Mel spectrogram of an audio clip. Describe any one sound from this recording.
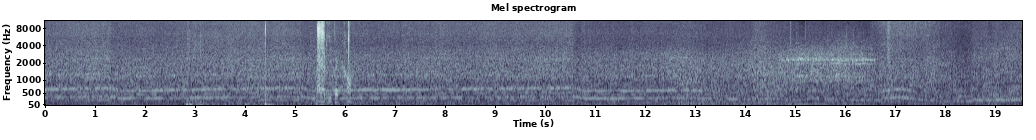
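A racing car engine roars steadily, shifting gears as it speeds up.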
